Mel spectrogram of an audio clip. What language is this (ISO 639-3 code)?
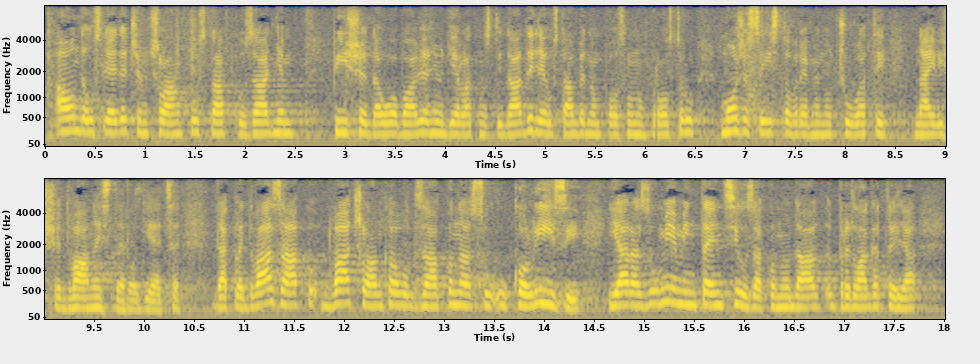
hrv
